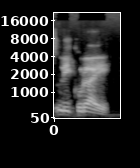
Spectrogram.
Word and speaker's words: Likurai: First question I have is the basis of your show is a traditional welcoming dance by the name of Likurai, if that's pronounced properly. – Yes, uh, it's pronounced Likurai.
